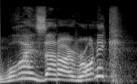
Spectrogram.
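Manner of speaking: normal talking voice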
